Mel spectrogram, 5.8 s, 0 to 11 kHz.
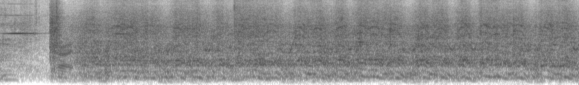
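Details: Big diesel engine with new batteries and new Pypes 7-inch stacks on first start: sluggish, uneven starter churn at two to three beats a second dragging down without catching; batteries too weak to spin it, charger added.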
